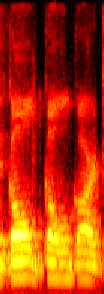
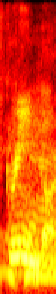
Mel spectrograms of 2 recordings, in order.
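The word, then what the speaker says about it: Greenguard: So let me just, I think I might have pronounced that wrong, believe it or not. Green Guard. Gold Green Guard. I got that, yeah. You got it right. So it's Green Guard.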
